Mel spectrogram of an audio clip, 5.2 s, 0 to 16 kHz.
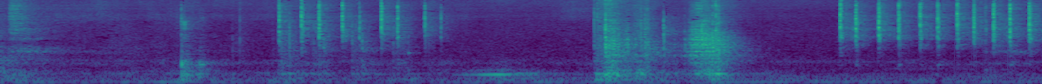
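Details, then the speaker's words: SteelSeries Rival 3 wired mouse after reassembly: sharp light plastic clicks in quick runs when the body is shaken, something loose inside; owner suspects a removed part had held it firmly, while the new mouse stays silent. "bak bir ses geliyor sadece o da nereden geliyor şuradan mı geliyor Belki de bu parça onu o yerinde daha sağlam tutuyordu"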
